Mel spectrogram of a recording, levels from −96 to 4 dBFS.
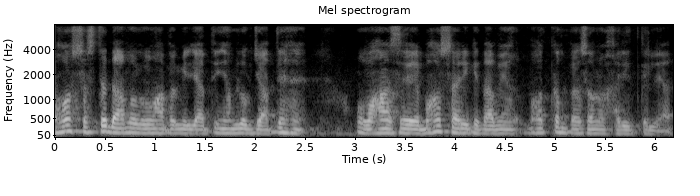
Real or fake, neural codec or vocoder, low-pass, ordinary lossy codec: fake; codec, 16 kHz, 4 kbps, FreqCodec, smaller model; none; none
